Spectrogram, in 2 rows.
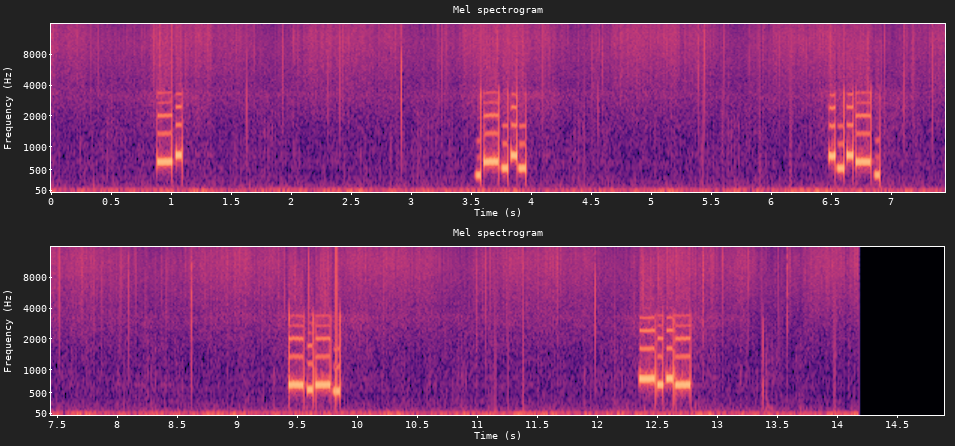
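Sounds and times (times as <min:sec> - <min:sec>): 
compressed optophone tones: 0:03.6 - 0:04.0, 0:06.5 - 0:06.9, 0:09.4 - 0:09.9.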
